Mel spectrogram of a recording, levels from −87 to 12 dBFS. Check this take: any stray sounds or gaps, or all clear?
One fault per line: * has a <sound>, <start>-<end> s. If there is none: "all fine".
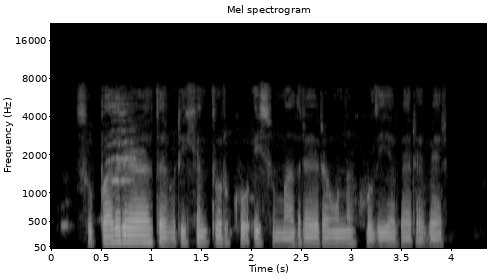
all fine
